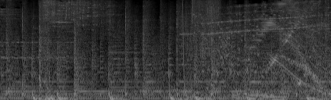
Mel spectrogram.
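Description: Upbeat cartoon transformation music with a steady beat, layered with sparkling magic sound effects. Sweeping swoops rise and fall in pitch near the end.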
